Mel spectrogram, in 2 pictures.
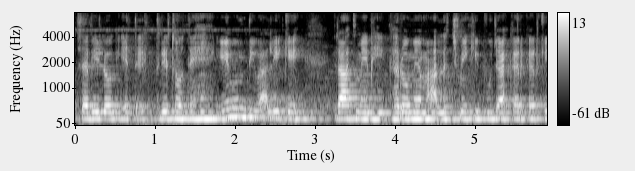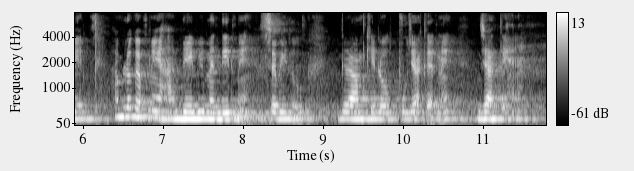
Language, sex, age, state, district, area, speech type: Hindi, male, 60+, Uttar Pradesh, Sonbhadra, rural, spontaneous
